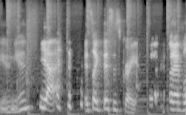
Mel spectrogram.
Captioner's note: laughs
